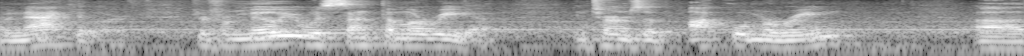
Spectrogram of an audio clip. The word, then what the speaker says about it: Santa Maria: m s Maria Santa you say it like that the Santa Maria roll your Arc I can't do it that well but this is the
